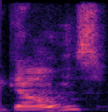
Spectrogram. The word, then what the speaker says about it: Gomes: And we've actually had some of our Brancy slackers, win some money, namely Henner YYZ, aka Henry Gomes, rhymes with Holmes, and Lil Stevie, Steph Lova, Steph Torres, love her, fan favorite.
